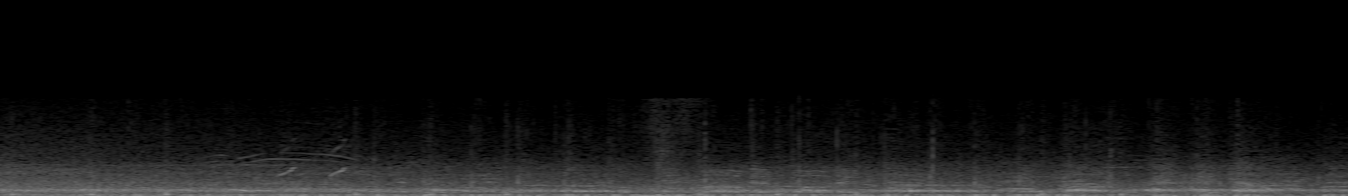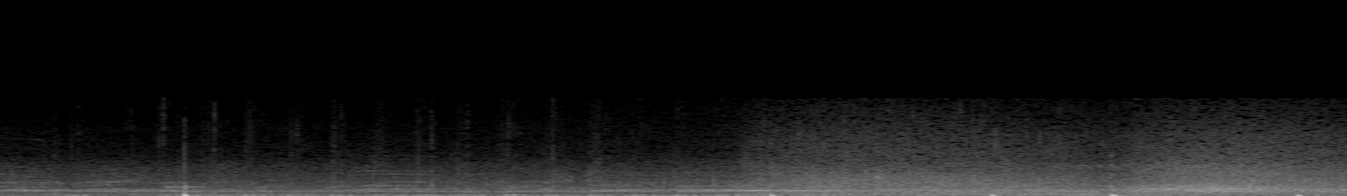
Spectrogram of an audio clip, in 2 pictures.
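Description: A stadium crowd murmurs and roars steadily, swelling louder near the end.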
